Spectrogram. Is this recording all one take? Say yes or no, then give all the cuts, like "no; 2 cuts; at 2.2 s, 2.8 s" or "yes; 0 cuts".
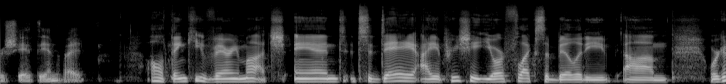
yes; 0 cuts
